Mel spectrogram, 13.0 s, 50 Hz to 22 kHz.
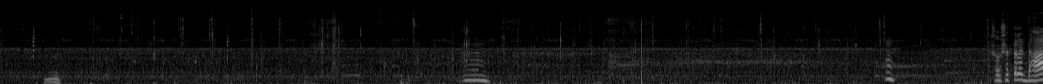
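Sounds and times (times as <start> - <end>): people chewing: 0.0 - 12.7
person humming: 5.7 - 7.0, 7.6 - 12.0.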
